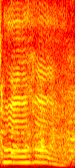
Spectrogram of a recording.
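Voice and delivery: long drawn-out knowing hum; drawn-out amen-style mm-hmm; knowing grown-up agreement. Retold or imitated. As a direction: imitate grown-ups humming in heartfelt agreement. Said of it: "look at all the grown-ups".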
